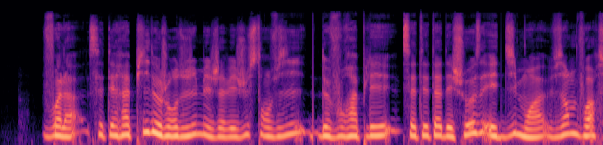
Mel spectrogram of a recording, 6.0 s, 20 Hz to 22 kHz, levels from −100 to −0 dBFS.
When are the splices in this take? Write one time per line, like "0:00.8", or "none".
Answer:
0:04.0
